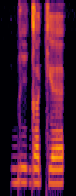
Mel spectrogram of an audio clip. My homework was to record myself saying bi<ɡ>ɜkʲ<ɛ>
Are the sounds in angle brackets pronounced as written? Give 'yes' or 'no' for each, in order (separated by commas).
yes, yes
